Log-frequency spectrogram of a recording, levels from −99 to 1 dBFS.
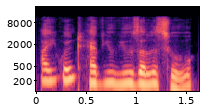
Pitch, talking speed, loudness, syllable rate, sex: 170 Hz, 255 wpm, -16 LUFS, 6.2 syllables/s, male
